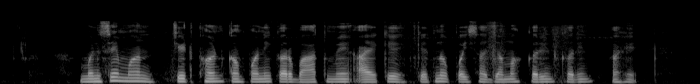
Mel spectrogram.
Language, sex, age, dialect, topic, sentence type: Chhattisgarhi, male, 56-60, Northern/Bhandar, banking, statement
